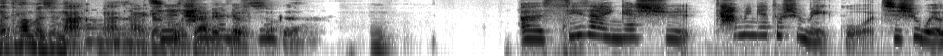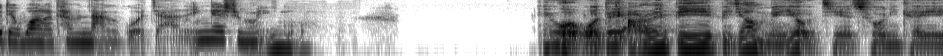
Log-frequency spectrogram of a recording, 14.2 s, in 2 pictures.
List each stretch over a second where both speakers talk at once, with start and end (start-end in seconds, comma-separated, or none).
0.7-2.1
